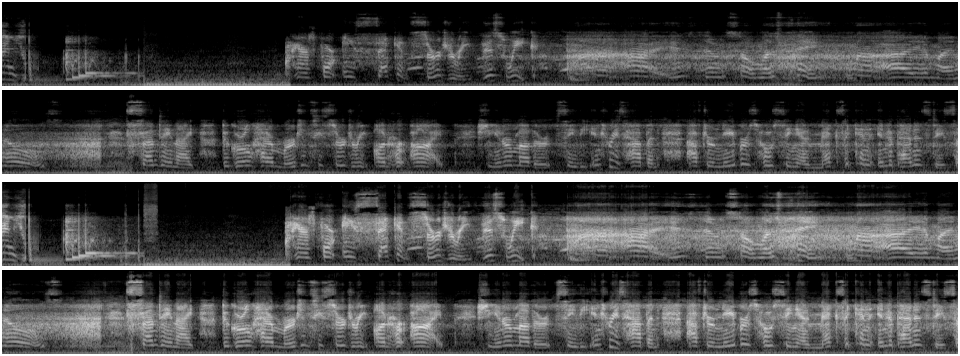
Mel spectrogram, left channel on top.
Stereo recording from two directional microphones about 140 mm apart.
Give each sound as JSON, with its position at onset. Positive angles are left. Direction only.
{"t": 0.1, "sound": "music", "side_deg": -25}
{"t": 2.8, "sound": "telephone", "side_deg": -90}
{"t": 3.7, "sound": "a woman's voice", "side_deg": -25}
